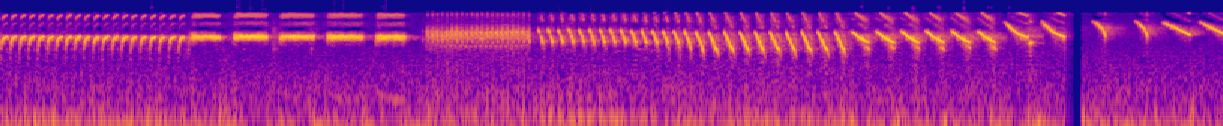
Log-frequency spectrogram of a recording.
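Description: Red Pileated Finch song: a steady high whistle, a few clipped notes, a brief rasp, then a long fast run of thin downslurred notes.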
